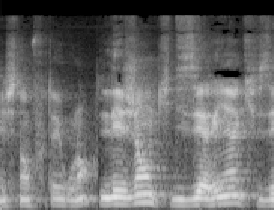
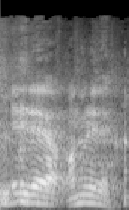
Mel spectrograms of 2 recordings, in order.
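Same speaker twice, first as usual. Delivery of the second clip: higher, louder playful call-out; raised voice, mock accusing; mock demand; 4 semitones higher, 5 dB louder than usual. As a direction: pile on the mock demand to an absent friend. Mock plea to absent Angélique.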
